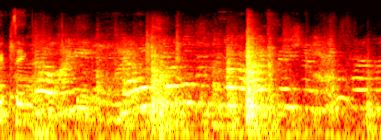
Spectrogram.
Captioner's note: classroom sounds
